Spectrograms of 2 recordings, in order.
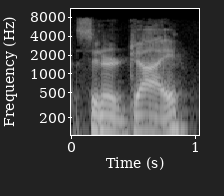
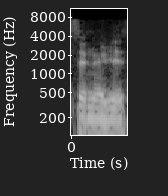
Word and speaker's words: Synergi: So the album, which is actually pronounced Synergi. Oh, sorry. Has no problem. Everybody thinks it's Synergy.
